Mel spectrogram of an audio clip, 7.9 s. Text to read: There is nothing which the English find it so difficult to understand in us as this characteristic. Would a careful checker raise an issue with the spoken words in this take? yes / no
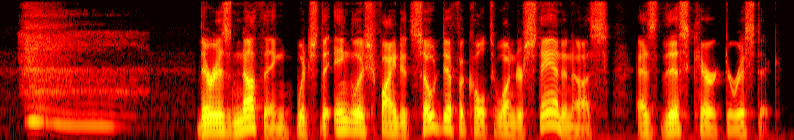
no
